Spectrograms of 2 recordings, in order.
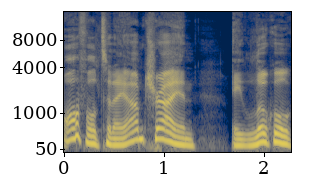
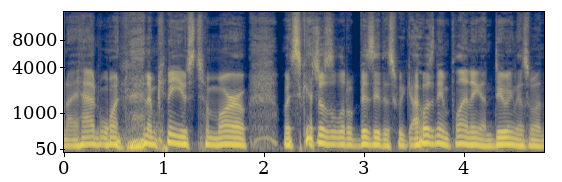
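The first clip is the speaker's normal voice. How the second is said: ordinary talk, nothing marked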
